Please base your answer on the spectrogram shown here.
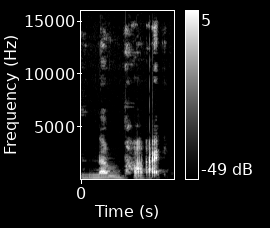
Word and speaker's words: NumPy: And we're here today looking at NumPy. Yes, that's how it's pronounced, NumPy.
